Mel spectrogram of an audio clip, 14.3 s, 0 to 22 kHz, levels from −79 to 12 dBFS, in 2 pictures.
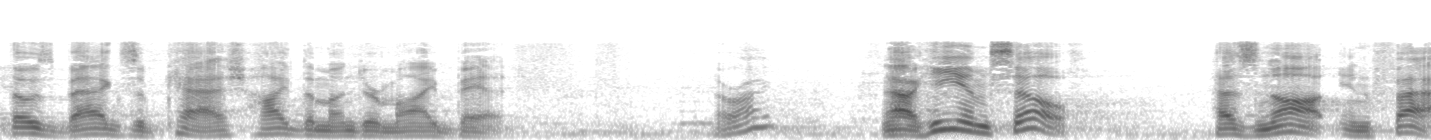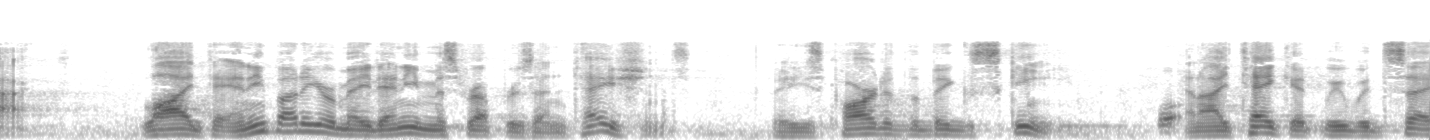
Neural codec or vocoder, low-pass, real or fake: none; 7.2 kHz; real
